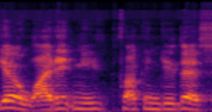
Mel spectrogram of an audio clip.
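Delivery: ordinary delivery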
